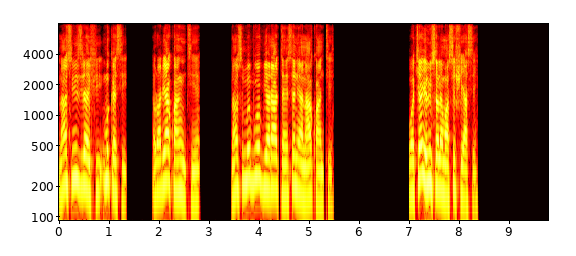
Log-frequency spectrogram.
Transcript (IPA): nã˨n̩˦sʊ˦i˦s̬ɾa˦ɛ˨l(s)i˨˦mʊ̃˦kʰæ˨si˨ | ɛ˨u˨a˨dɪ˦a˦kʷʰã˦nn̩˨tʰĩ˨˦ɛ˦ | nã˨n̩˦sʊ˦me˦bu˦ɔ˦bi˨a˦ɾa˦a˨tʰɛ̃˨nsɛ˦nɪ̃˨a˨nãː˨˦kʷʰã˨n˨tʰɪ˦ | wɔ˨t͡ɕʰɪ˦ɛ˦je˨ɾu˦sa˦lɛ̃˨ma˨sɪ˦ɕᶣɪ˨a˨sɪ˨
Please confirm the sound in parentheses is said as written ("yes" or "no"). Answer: no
